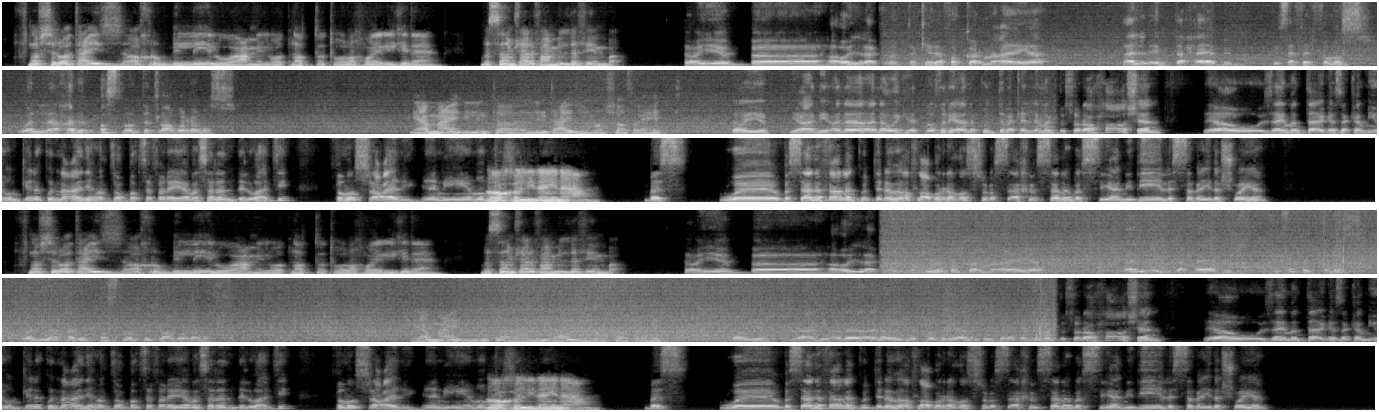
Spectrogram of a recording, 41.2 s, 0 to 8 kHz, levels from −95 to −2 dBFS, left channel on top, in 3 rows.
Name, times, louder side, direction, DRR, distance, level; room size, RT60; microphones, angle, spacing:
voice 1, 0.3-4.4 4.8-6.2 17.8-20.4 32.3-33.5, left 3 dB, 30° left, 0.4 m, -24 dB
voice 2, 6.8-10.5 11.2-12.4 12.7-16.1 21.0-25.3 25.8-30.4 30.8-32.7 33.9-34.3 34.7-40.1, left 4 dB, 85° left, 0.5 m, -26 dB
sound 1, 8.8-24.3, right 8 dB, 60° right, 0.4 m, -36 dB
2.7 x 2.5 x 2.9 m
head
